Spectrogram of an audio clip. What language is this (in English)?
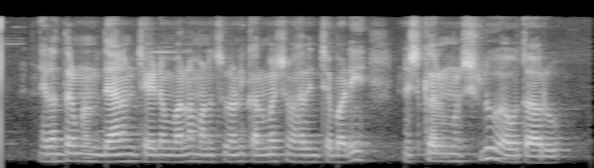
Telugu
